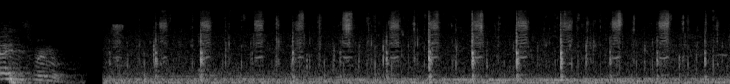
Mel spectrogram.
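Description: Nail clippers click repeatedly.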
